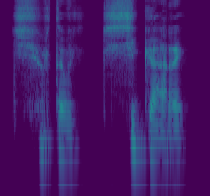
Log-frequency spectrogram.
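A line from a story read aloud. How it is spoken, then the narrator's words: Muttered in silence. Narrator (Russian): пробормотала она в тишине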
